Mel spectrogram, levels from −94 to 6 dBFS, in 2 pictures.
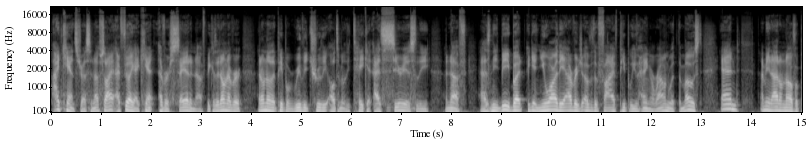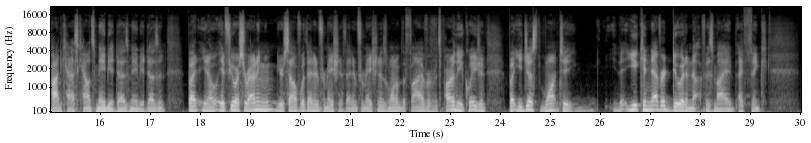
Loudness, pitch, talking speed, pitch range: -21 LUFS, 115 Hz, 215 wpm, 100-130 Hz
